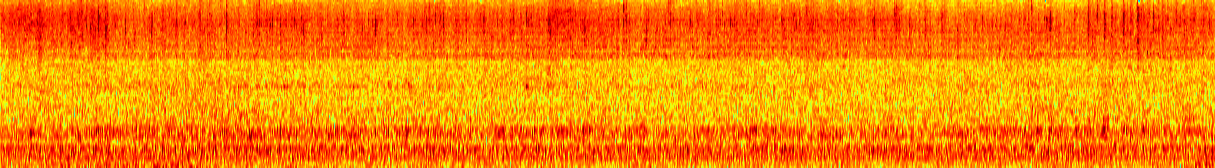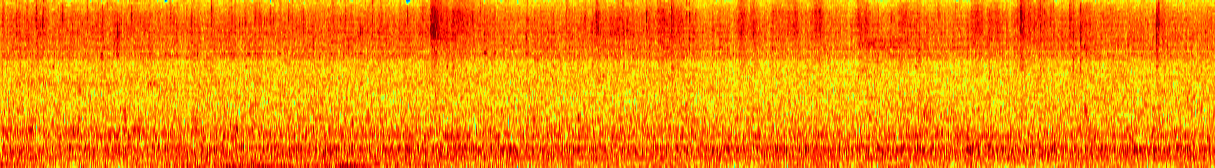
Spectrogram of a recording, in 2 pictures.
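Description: Water heating in a kettle for hand-drip coffee: a steady hiss with a low hum, not yet at the boil.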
